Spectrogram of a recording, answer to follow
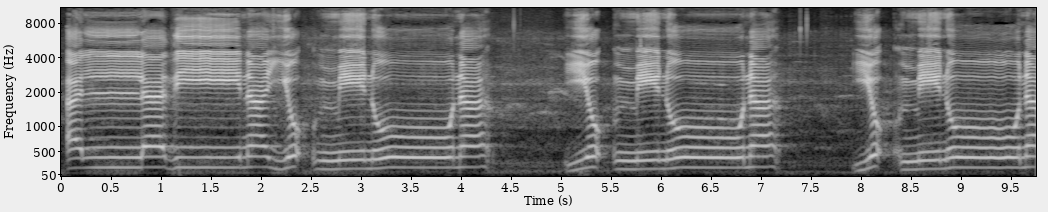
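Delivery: یؤمنون with a sharp glottal catch after یُ; slow, deliberate stop on the hamza in یؤمنون; teacher drills the hamza stop; hamza jolt. Shown as a demonstration. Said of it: "حمزہ ساکنہ کو جھٹکا دے".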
